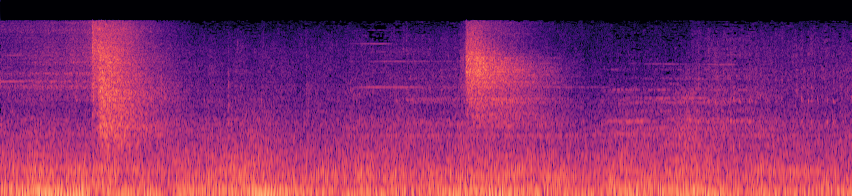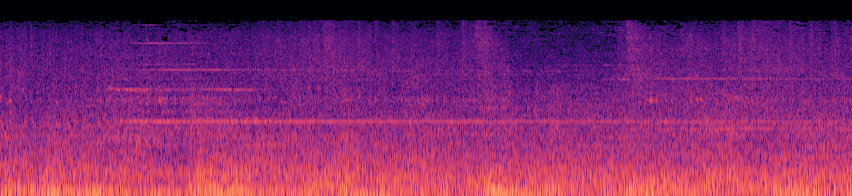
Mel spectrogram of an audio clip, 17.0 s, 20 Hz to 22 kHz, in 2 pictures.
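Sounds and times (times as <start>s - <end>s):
low tense film score: 0.0s - 17.0s
steady rain falling: 0.0s - 17.0s.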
